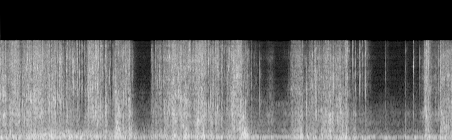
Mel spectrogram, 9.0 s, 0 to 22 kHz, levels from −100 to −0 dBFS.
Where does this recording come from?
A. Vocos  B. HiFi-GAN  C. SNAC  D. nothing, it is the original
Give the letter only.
B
